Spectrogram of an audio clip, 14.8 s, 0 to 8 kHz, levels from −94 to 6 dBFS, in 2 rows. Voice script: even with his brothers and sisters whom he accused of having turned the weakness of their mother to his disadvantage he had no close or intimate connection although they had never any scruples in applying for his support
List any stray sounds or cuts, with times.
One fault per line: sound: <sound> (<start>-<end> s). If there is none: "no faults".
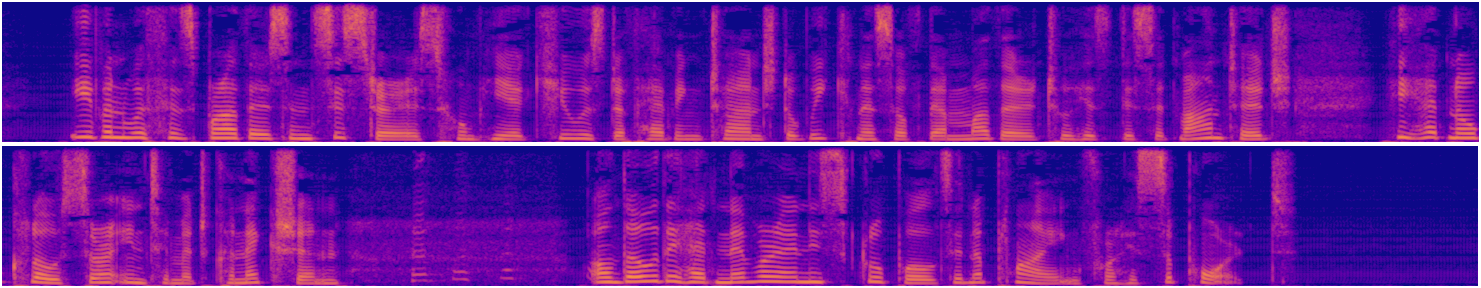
sound: laugh (9.4-10.0 s)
